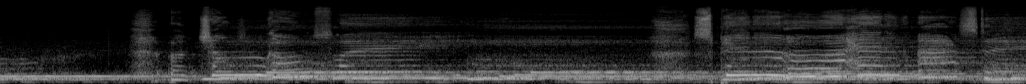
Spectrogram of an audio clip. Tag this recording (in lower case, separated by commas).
music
